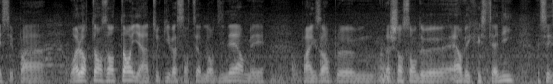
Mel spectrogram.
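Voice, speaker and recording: A middle-aged man from England, a musician, answering interview questions in a relaxed, rambling way with many hesitations. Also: medium pitch. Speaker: musician guest. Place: outdoors at a summer concert event. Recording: outdoor street noise behind. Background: traffic and street ambience.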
